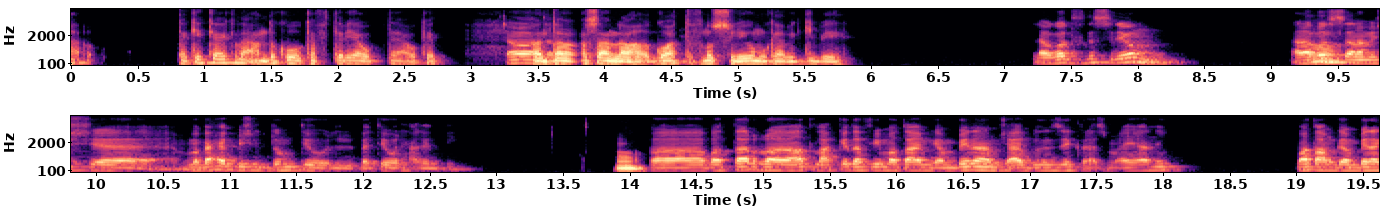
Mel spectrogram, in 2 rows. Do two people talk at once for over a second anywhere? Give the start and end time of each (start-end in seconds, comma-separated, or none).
none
